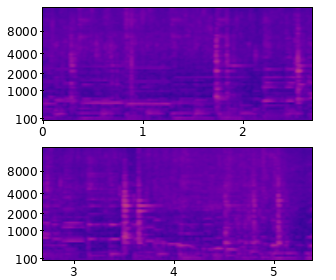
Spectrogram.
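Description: Seasoned cod fillets freshly turned in a hot frying pan give off a steady close sizzle and crackle, with a few clinks and scrapes of a utensil and no talking.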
